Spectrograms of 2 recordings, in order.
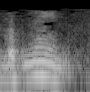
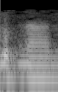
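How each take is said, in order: First: The second vowel is fronted toward ee. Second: The second vowel is an open aa sound. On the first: "يميلون إمالة كبرى" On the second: "ما يقولوا لبنان"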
